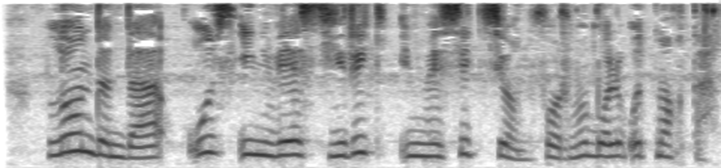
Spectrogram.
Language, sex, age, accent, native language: Uzbek, female, 18-24, Andijon, Uzbek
